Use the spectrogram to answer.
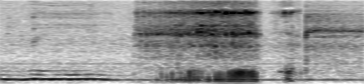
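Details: Boxer dog: a brief fluttering, rattling breath over a low background hum; snoring.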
